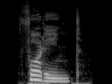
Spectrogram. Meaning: 1. forint 2. guilder (former Dutch currency)
- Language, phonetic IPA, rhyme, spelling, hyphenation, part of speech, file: Hungarian, [ˈforint], -int, forint, fo‧rint, noun, Hu-forint.ogg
